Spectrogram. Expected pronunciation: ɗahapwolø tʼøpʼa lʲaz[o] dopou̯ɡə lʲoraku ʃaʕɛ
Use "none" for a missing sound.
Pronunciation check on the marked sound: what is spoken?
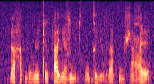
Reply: u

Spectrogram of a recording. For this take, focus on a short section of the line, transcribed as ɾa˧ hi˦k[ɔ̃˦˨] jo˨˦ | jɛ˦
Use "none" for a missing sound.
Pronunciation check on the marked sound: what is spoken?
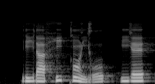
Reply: ɔ̃˦˨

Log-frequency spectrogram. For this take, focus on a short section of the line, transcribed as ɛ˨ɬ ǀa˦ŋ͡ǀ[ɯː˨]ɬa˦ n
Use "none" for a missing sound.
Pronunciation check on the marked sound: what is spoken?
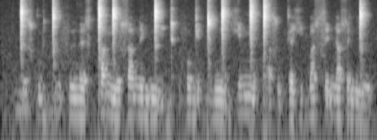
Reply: ɯ˨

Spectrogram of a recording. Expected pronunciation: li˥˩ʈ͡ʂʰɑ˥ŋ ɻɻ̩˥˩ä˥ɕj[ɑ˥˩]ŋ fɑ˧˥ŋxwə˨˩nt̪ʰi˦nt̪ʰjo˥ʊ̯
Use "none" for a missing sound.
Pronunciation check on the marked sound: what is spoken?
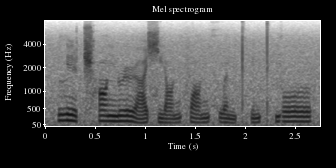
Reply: ɑ˧˥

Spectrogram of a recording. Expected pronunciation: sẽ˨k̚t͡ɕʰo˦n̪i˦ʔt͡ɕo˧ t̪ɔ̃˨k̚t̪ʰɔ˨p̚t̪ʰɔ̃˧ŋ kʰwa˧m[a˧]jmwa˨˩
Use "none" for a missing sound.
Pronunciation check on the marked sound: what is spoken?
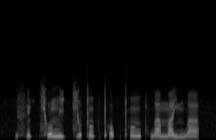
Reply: a˦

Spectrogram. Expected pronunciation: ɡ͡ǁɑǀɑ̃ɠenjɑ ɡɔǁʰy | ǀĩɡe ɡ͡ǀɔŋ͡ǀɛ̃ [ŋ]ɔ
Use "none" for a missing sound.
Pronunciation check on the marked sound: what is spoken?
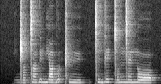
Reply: n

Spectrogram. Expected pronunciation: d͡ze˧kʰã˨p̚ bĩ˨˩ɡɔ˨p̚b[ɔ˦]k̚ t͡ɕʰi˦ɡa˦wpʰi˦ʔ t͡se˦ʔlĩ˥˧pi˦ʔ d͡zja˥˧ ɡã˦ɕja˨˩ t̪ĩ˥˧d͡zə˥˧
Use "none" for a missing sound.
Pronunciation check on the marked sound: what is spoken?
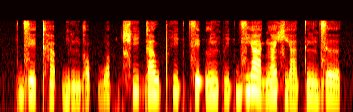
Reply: ɔ˦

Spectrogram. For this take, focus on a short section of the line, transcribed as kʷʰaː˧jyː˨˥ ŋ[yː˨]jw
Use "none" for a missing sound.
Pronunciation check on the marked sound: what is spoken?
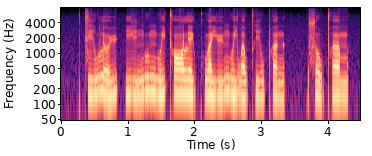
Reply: uː˨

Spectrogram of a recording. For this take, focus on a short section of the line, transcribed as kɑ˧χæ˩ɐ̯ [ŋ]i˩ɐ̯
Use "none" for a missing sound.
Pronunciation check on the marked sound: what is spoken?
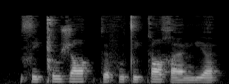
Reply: ŋ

